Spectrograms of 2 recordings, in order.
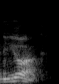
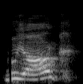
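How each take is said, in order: First: Said in the usual way. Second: Lightly faked American, high and loud; mock New York. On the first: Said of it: "I said". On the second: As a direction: blurt it out as a fake Yank. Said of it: "Marty looks at us and just goes".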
